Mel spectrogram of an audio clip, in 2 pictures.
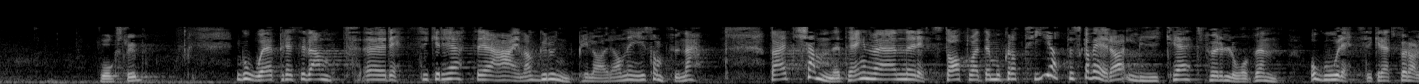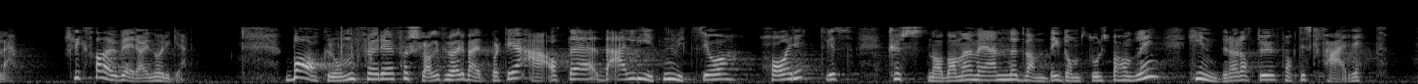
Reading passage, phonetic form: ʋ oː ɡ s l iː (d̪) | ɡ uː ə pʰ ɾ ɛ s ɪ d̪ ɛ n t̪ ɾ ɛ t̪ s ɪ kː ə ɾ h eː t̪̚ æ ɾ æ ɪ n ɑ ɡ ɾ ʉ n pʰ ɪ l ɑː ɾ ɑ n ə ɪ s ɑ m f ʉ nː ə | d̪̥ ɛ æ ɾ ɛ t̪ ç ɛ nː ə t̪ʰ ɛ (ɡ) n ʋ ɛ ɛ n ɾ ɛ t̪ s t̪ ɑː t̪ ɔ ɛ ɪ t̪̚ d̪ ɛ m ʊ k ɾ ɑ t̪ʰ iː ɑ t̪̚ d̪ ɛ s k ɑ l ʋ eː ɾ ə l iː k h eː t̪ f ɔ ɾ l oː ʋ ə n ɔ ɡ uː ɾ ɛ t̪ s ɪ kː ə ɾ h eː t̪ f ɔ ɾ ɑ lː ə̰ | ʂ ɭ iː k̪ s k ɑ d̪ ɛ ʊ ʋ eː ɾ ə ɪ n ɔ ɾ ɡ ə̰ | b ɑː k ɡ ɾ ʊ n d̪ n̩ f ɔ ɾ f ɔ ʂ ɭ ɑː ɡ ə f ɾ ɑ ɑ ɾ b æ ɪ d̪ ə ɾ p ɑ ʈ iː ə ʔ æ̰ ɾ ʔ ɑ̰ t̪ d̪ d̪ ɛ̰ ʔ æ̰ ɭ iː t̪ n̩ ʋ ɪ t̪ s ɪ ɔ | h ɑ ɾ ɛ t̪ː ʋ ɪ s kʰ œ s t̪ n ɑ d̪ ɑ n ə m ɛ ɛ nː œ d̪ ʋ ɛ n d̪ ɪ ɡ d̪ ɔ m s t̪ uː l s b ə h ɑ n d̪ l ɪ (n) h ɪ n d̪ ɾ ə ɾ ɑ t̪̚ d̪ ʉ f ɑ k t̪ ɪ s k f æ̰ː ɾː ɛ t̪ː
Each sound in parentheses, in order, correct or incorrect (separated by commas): correct, incorrect, incorrect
